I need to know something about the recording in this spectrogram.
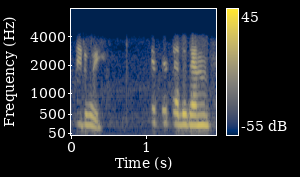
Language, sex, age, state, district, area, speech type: Goan Konkani, female, 30-45, Goa, Quepem, rural, conversation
